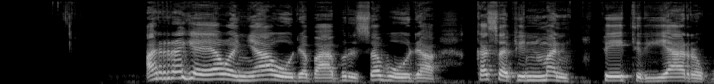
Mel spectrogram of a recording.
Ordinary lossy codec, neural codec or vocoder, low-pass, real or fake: none; vocoder, 48 kHz, 128 mel bands, Vocos; none; fake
